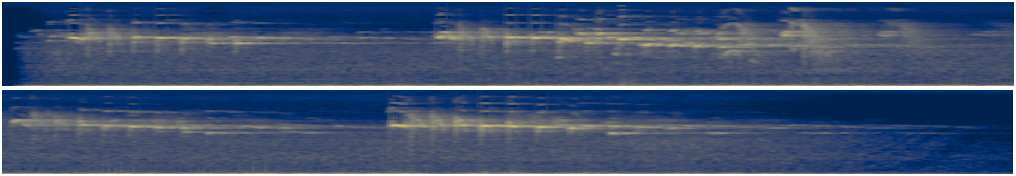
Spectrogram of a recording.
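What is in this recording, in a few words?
Yosemite Eagles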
